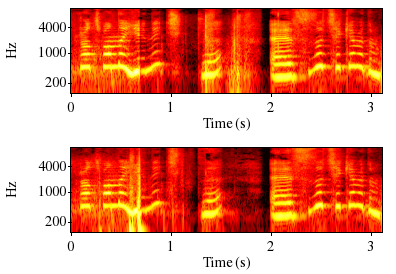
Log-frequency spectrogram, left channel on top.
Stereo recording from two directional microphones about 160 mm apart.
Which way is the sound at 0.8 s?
Centre (ahead or behind).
